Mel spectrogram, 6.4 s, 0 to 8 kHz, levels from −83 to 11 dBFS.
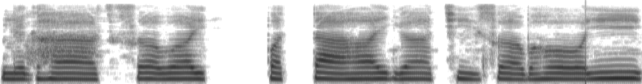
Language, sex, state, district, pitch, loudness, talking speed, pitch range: Hindi, female, Bihar, Sitamarhi, 205 Hz, -15 LUFS, 85 wpm, 200-210 Hz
